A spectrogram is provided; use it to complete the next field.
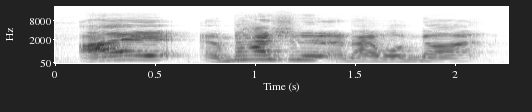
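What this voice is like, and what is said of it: Shouting, loud voice. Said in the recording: “You're shouting again.”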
